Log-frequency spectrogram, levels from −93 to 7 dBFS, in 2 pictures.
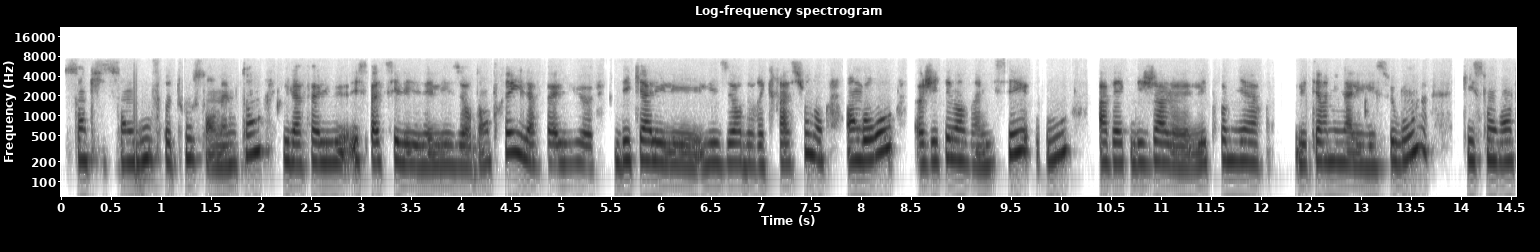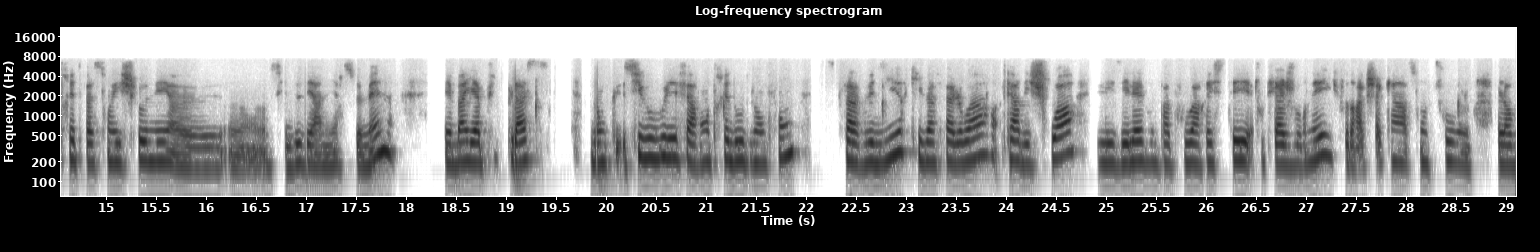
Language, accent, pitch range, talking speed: French, French, 185-220 Hz, 195 wpm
